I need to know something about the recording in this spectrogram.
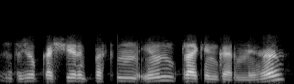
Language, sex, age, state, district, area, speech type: Kashmiri, male, 30-45, Jammu and Kashmir, Budgam, rural, conversation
